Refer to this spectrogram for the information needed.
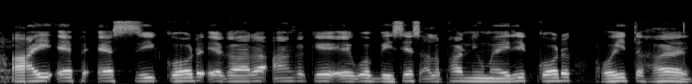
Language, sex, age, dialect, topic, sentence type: Magahi, male, 18-24, Western, banking, statement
